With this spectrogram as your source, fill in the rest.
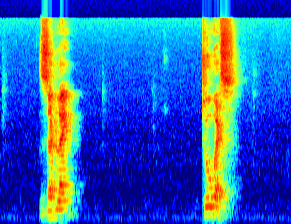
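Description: A middle-aged man speaks calmly into a nearby microphone, in short phrases with pauses.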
